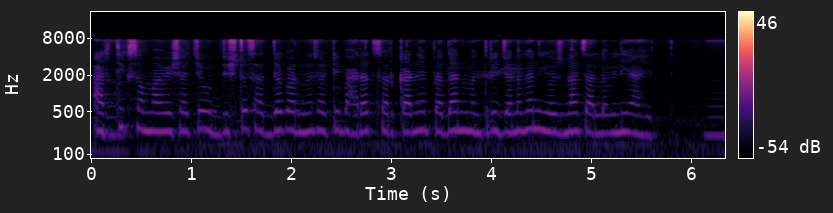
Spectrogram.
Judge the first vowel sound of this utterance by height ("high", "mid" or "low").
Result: low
